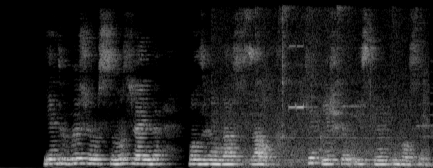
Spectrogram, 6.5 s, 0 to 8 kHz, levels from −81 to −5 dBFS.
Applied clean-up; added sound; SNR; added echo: none; Subway, metro, underground; 15 dB; reverberation time 0.4 s.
